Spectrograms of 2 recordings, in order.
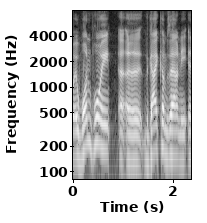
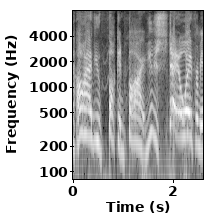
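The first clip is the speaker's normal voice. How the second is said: imitating a furious customer, higher; retold angry shout; 6 semitones higher than usual. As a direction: act out the irate man's threats. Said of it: "he starts shouting at me".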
